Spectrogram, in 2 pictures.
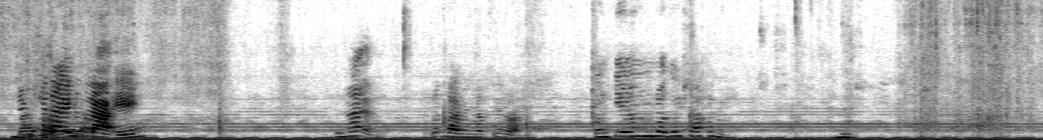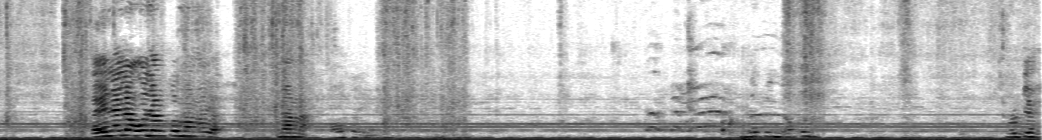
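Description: Young children talk and laugh with animation close by.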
